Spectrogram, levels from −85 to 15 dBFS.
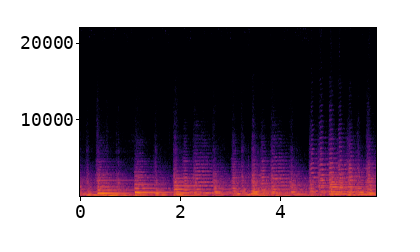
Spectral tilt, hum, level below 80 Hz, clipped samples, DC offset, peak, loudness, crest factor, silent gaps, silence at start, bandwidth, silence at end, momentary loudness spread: -7.5 dB/octave; none; -54 dBFS; under 0.1%; under 0.1%; -8 dBFS; -24 LUFS; 16 dB; none; 0 s; 10 kHz; 0 s; 7 LU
